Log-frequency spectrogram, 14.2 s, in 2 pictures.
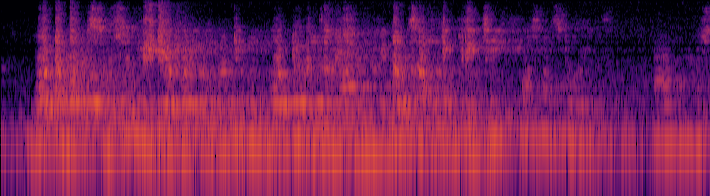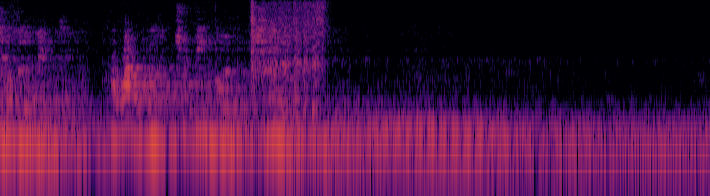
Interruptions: present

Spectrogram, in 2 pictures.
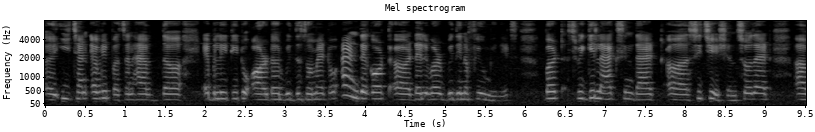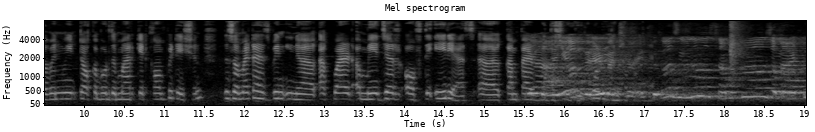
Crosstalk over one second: present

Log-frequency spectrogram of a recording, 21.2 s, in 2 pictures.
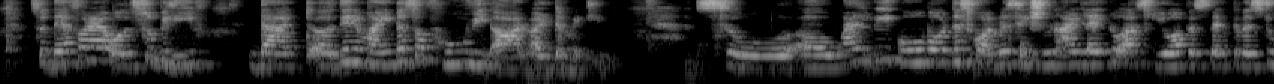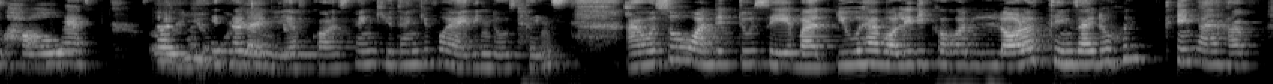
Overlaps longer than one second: present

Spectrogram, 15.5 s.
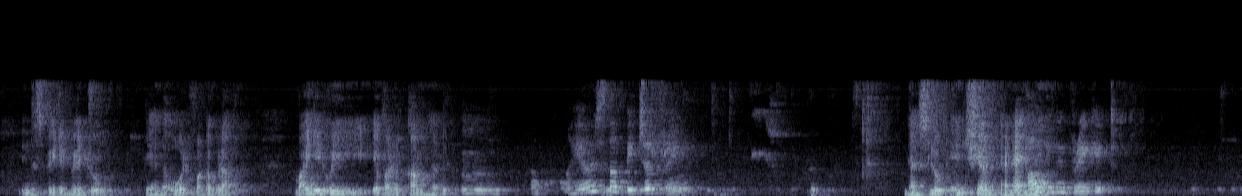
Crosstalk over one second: none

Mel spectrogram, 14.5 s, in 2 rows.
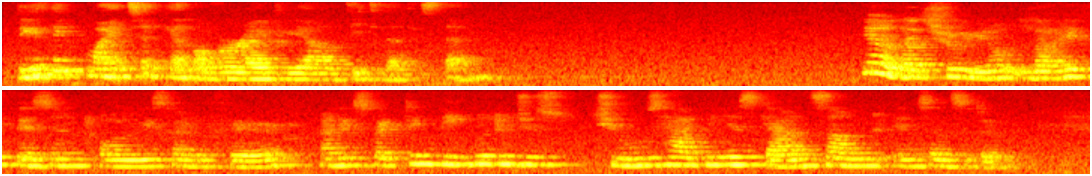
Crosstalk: none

